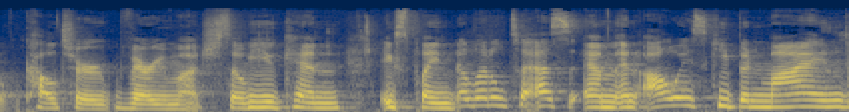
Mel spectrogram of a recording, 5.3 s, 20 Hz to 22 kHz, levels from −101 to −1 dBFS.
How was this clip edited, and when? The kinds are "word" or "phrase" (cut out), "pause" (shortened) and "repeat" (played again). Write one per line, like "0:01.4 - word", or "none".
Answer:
0:01.5 - word
0:02.8 - word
